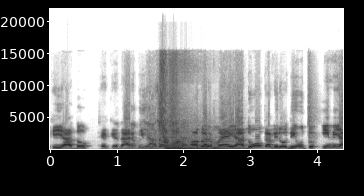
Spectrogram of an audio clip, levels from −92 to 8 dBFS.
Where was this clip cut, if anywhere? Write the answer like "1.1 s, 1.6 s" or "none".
1.4 s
